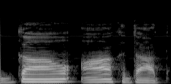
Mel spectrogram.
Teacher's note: ऐसे स्वरों का उच्चारण नाक और मुह से होता है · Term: अनुनासिक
